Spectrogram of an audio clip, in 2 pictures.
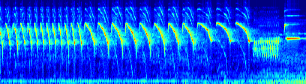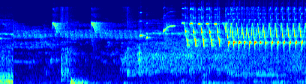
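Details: Long canary song used as masteran, sung in continuous 'gacor' style: fast falling sweeps and a buzzy note, a brief quieter pause with scattered notes, then a renewed rapid trill; low hum underneath.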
